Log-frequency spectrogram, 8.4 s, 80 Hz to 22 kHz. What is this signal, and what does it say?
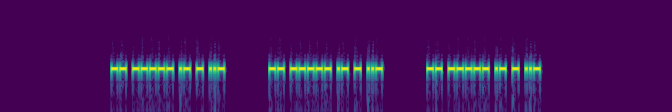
Morse code, heard as a keyed tone, about 46 wpm, 700 Hz. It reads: M0ATU M0ATU M0ATU
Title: DXCC-100 Call Signs - 5 Characters - Repeated 3x - 45wpm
